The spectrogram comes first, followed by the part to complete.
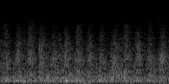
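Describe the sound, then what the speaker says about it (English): Steam locomotive running in the railroad video game RailRoads Online, a faint, steady rumble with soft rhythmic chuffing and rail clatter, quiet and unbroken, with no talk. "That is just a Loco."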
